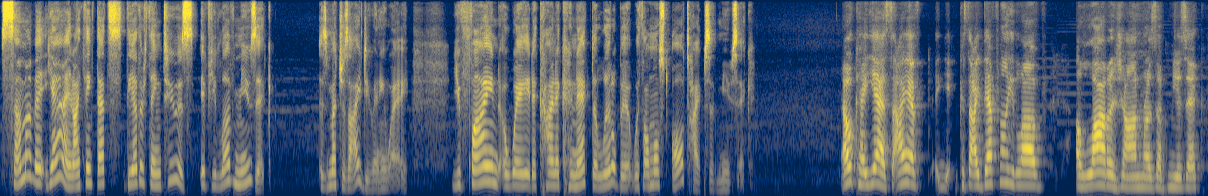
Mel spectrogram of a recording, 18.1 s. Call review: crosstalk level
none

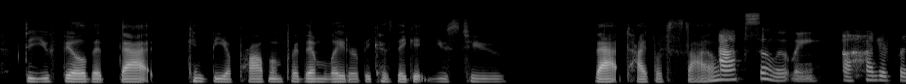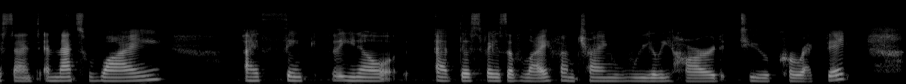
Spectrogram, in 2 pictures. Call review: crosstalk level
none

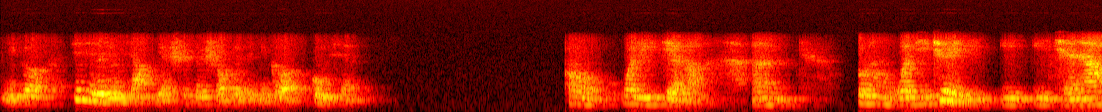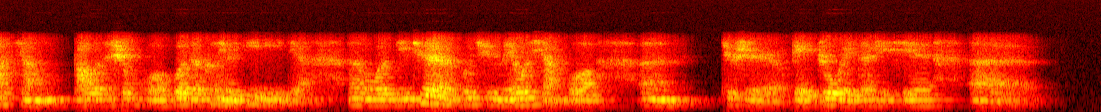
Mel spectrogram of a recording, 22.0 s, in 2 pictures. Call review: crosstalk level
none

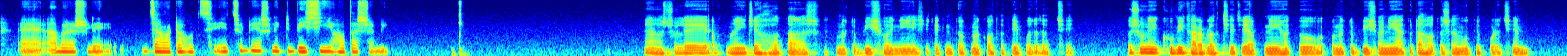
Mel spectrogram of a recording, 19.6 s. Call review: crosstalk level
none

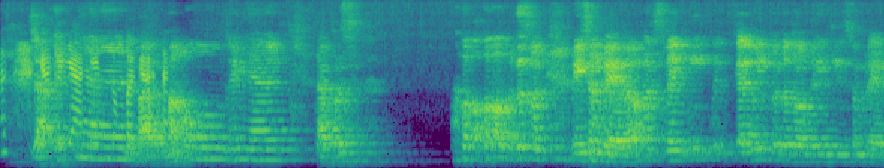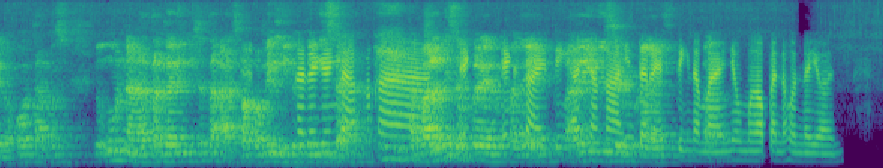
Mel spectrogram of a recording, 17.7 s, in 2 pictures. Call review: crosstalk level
present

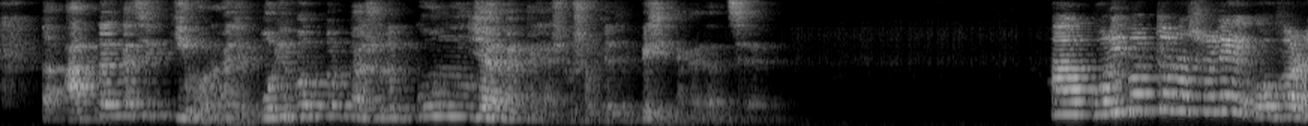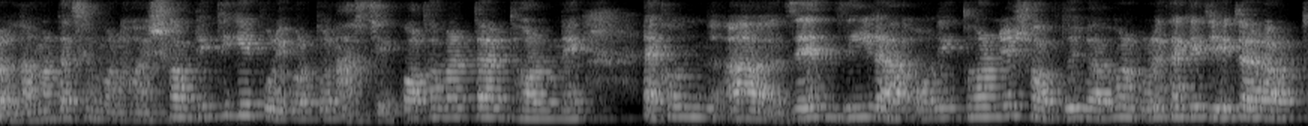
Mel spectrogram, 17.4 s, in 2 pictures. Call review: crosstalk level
none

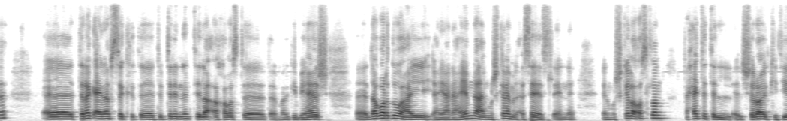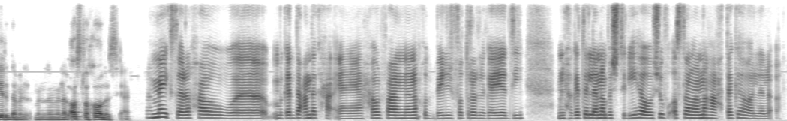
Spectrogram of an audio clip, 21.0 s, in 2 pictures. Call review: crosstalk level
none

